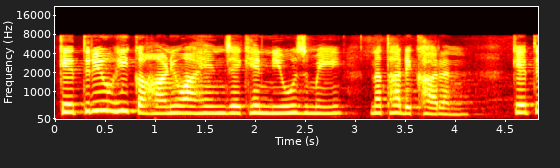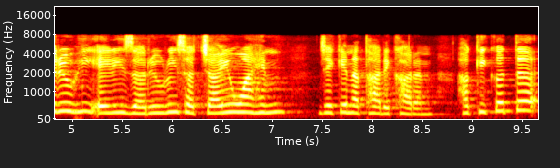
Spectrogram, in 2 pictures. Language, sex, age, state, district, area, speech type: Sindhi, female, 18-30, Maharashtra, Thane, urban, spontaneous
